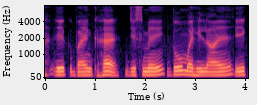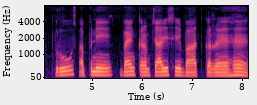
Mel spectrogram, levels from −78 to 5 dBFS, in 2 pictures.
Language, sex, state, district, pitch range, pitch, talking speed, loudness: Hindi, male, Bihar, Lakhisarai, 135-150 Hz, 140 Hz, 120 wpm, -15 LUFS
